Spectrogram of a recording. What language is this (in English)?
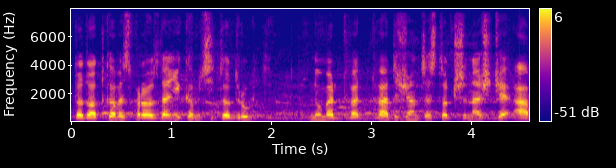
Polish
